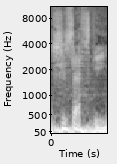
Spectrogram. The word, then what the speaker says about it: Krzyzewski: How do you say his name? Krzyzewski? – Mike Krzyzewski, yes.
